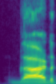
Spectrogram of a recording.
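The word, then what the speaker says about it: guard: जब भी यू के बाद कोई वॉवेल आता है तो यू का उच्चारण हम लोग नहीं करते हैं। गार्ड का मतलब होता है रक्षक।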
